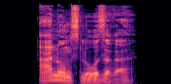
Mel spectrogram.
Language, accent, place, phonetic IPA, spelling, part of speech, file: German, Germany, Berlin, [ˈaːnʊŋsloːzəʁə], ahnungslosere, adjective, De-ahnungslosere.ogg
- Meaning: inflection of ahnungslos: 1. strong/mixed nominative/accusative feminine singular comparative degree 2. strong nominative/accusative plural comparative degree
